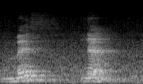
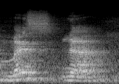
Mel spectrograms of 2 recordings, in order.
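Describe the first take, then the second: First: The consonant is a 'th' sound between the teeth. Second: The consonant is a hissing 's' sound. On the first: The speaker calls it right. "Patut mas ujung lidah kena dengan hujung gigi kapak sebelah luar" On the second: The speaker calls it wrong. "ujung ujung lidah tak kena ujung gigi kapak, dia pergi ke langit-langit keras"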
